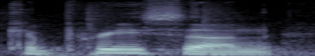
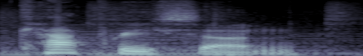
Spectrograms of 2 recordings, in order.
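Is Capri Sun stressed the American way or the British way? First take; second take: American; British. First: The stress falls where American speakers put it. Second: The stress falls where British speakers put it. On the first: The speaker calls it wrong. "You're putting the emphasis on the completely wrong part of the word" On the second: The speaker calls it right. "We pronounce this Capri Sun"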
